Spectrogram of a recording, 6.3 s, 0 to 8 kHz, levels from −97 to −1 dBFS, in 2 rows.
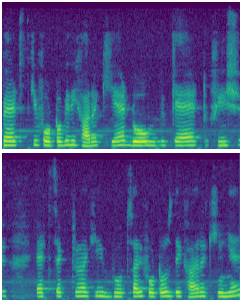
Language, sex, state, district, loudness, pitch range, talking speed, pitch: Hindi, female, Punjab, Pathankot, -17 LUFS, 210-225 Hz, 170 wpm, 220 Hz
